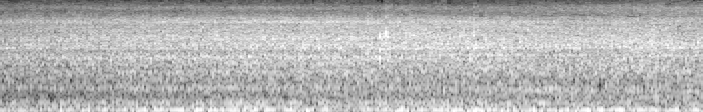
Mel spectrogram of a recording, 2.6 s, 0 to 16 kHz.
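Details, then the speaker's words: Diesel air heater just reinstalled in truck camper, glow plug shut off, voltage rising to 11.4: even low whooshing roar with steady fan rush, no sputter or surging; warm air coming out, running normally. "all right so you can hear it now she's revving up we got hot air coming out of there well warm air right now"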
